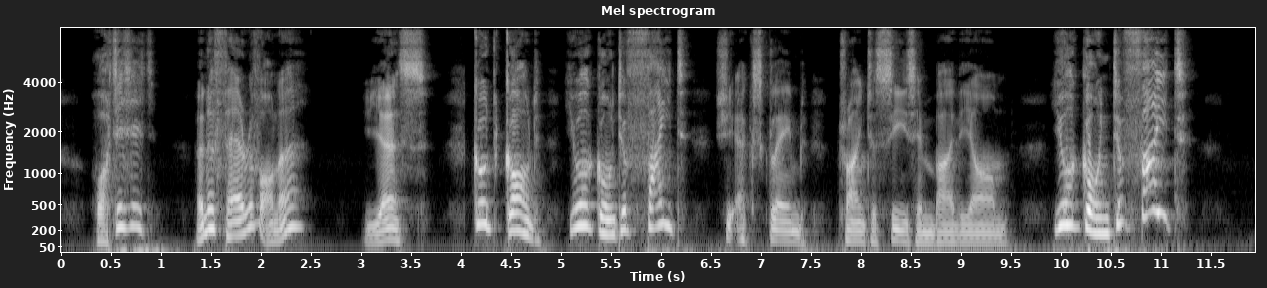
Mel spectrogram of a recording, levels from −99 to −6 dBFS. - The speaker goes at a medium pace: Yes, average, 145 wpm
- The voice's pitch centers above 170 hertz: Yes, high, 190 Hz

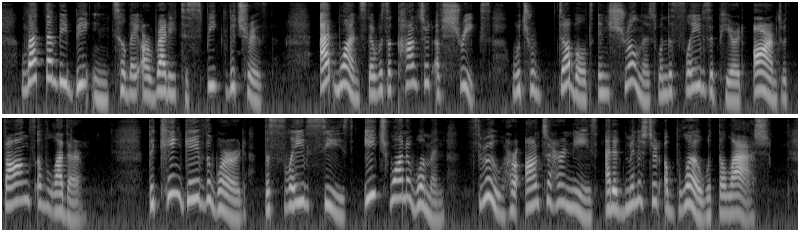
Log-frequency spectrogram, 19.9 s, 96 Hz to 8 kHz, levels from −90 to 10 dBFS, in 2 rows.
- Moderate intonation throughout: No, wide, 6.9 semitones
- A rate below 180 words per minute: Yes, average, 170 wpm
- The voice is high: Yes, high, 240 Hz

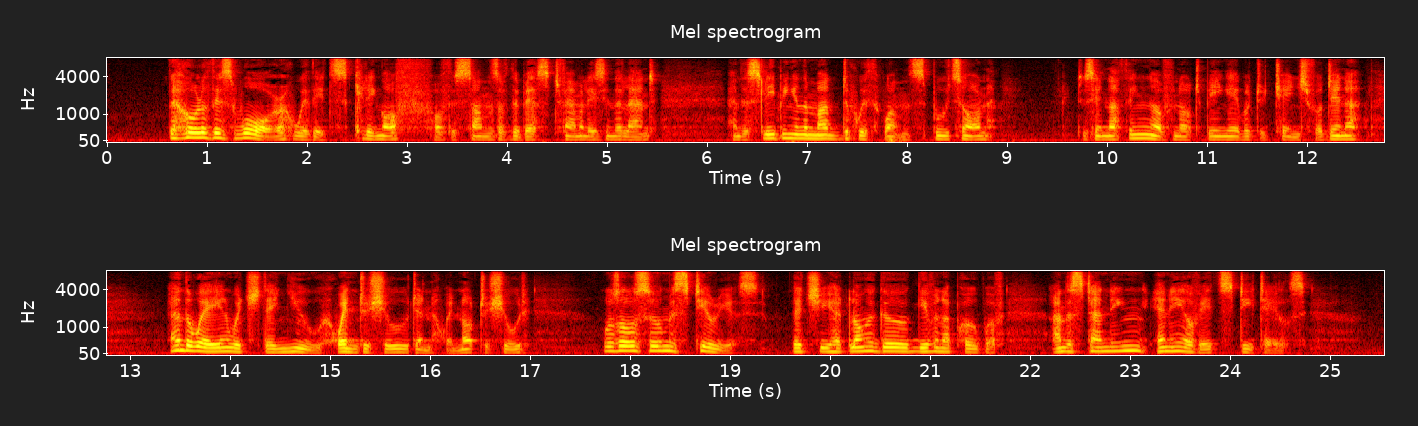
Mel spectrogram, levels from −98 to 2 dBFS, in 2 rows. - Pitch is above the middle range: No, low, 125 Hz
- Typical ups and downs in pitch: Yes, average, 4.6 semitones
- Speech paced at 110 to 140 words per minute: No, average, 170 wpm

